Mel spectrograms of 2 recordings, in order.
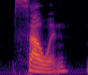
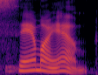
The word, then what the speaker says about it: Samhain: Samhain. But yeah, that's the original Celt pronunciation of the Harvest Festival.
